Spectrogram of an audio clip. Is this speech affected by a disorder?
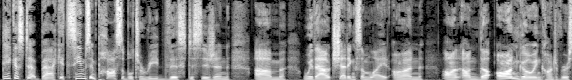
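No.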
